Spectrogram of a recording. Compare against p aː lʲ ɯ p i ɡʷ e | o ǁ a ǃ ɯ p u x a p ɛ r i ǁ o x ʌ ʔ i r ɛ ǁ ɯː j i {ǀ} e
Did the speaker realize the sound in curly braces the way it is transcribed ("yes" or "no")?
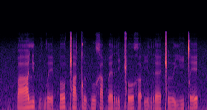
yes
